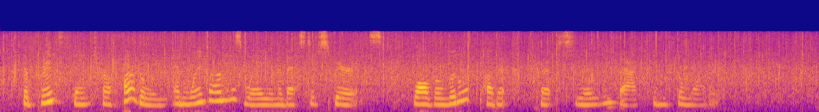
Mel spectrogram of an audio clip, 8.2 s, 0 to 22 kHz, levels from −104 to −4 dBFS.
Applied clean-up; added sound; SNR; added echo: none; Applause; 7 dB; none.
